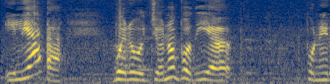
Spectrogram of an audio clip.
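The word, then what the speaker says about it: Ilíada: leada y liath bueno yo le decía de ilayad porque porque yo pensaba que se pronuncia Esa esa segunda y se pronunciaba Ay entonces yo decía y en vez de iliada y mi esposo me decía no se dice sí se dice casi como iliada Bueno yo no podía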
